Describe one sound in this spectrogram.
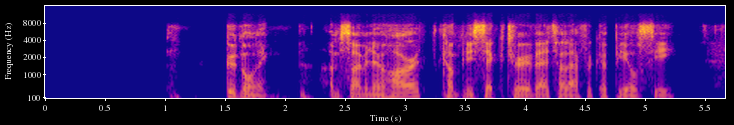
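A second man speaks calmly over an online call.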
